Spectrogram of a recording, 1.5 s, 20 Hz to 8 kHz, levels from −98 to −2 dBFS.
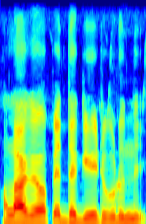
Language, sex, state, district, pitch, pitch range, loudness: Telugu, male, Telangana, Mahabubabad, 155 Hz, 145-180 Hz, -18 LUFS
